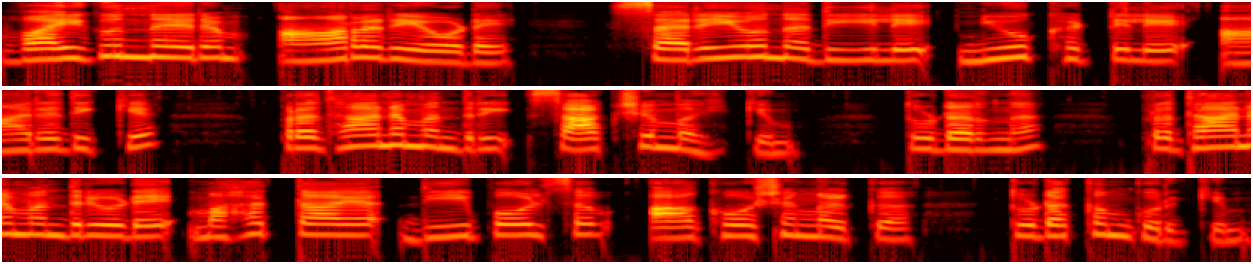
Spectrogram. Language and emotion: Malayalam, neutral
